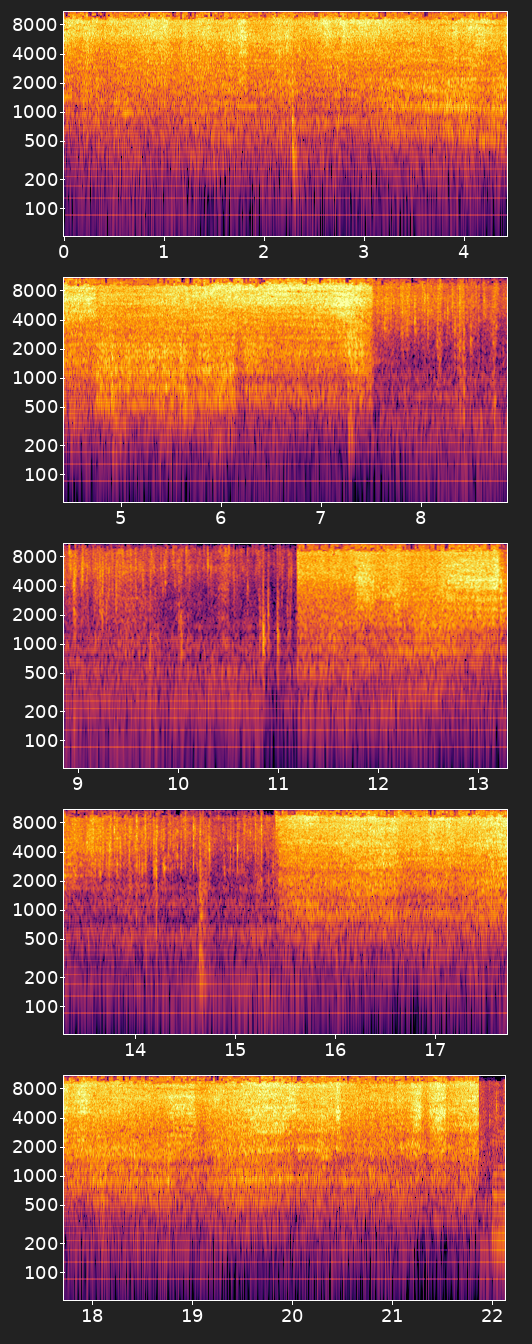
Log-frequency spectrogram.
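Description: A spray nozzle hisses cleaner inside an RV in long bursts, broken by two quieter pauses, close and fairly soft with no talk.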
